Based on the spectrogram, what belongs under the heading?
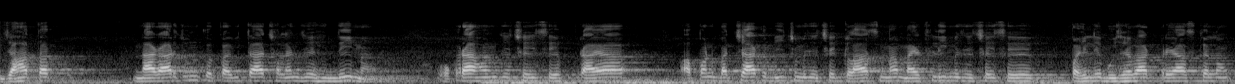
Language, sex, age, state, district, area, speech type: Maithili, male, 45-60, Bihar, Supaul, rural, spontaneous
